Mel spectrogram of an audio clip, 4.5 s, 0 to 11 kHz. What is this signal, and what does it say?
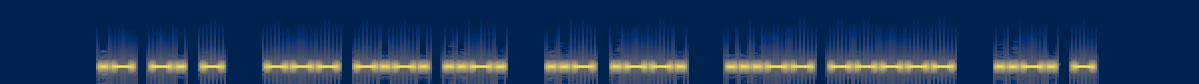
Morse code, heard as a keyed tone, about 47 wpm, 700 Hz. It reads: ANT OCF UP 30 FT
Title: Practice QSO - Exchange 2 - Info - 50wpm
